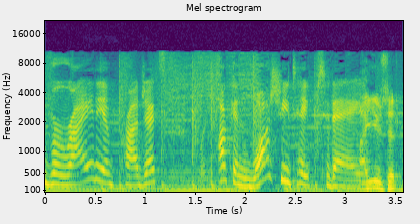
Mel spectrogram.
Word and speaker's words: washi: Heather assures me I was pronouncing that correct. It's washi tape?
